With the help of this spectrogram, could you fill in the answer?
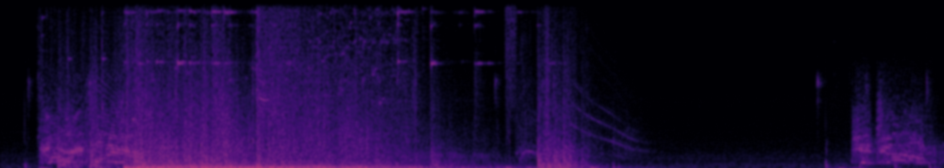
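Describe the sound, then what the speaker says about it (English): Sustained bursts of rapid video game gunfire from a battle game, loud and dense for several seconds, then a second volley before quieter pops, with voices shouting over the shooting. "Covering fire!"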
